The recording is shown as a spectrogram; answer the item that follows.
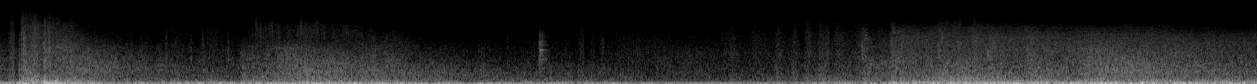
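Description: Naval main and secondary guns fire in Ultimate Admiral Dreadnoughts, heavy booming salvos rolling over a continuous roar of sea and battle noise, with sharper reports scattered between the louder swells.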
